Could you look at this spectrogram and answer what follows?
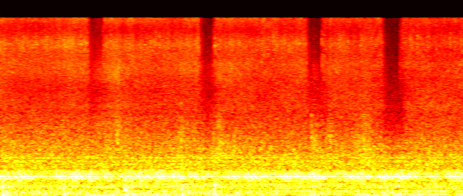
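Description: Hand pump-up sprayer hissing as it mists encapsulating carpet cleaner onto the steps, the hiss breaking off briefly about every second and a half. A steady low hum runs underneath.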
